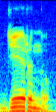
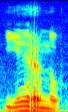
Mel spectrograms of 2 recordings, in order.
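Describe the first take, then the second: First: It begins with a buzzing 'zh' sound. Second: It begins with a gliding 'y' sound. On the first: "um som semelhante ao J do português" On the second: "com som de I"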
